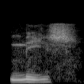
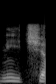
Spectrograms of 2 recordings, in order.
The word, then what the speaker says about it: Nietzsche: skip when you said niche yeah well i said nietzsche because that's the americanized version but it's nietzsche i didn't hear the second syllable and i know this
